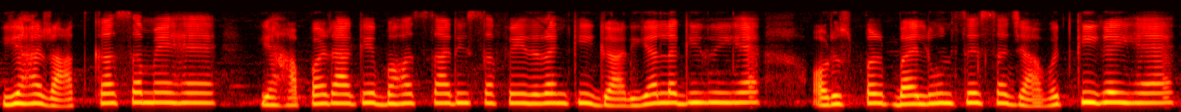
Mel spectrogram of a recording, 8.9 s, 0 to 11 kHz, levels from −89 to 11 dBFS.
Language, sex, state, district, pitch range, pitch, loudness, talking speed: Hindi, female, Bihar, Gopalganj, 255-285 Hz, 275 Hz, -25 LUFS, 175 wpm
